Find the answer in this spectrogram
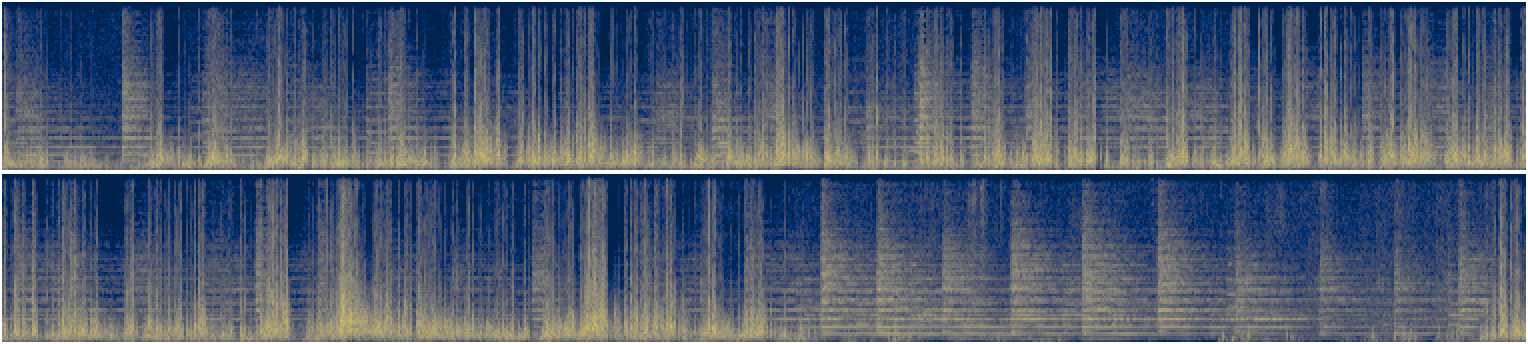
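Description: Church bells rung rapidly in a continuous clangour of strikes. About three quarters of the way through the striking stops and the bells' tones hum on, fading.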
